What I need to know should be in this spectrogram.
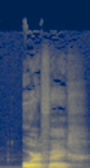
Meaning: a box, cuff on the ear, a painful smack on the side of the face with a flat hand
- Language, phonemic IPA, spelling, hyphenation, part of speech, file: Dutch, /ˈoːr.vɛi̯x/, oorvijg, oor‧vijg, noun, Nl-oorvijg.ogg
